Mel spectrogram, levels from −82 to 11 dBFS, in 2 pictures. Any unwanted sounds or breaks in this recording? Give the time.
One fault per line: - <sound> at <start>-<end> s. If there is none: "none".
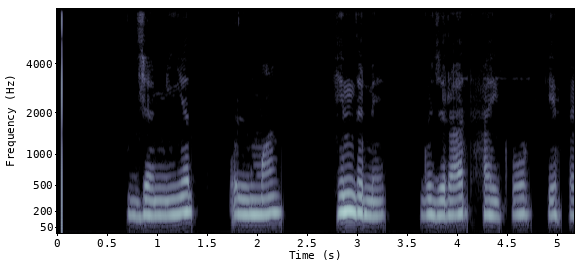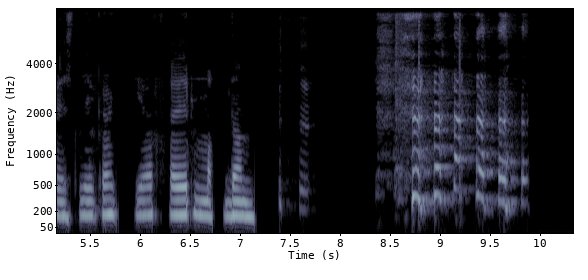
- cough at 7.4-7.8 s
- laugh at 8.4-9.9 s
